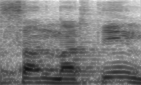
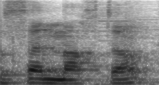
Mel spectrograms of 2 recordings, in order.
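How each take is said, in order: First: The name is pronounced with Spanish sounds. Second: The name is pronounced with French sounds. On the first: The speaker calls it right. "would be the right pronunciation" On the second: The speaker calls it wrong. "in French, that's how you pronounce it"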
